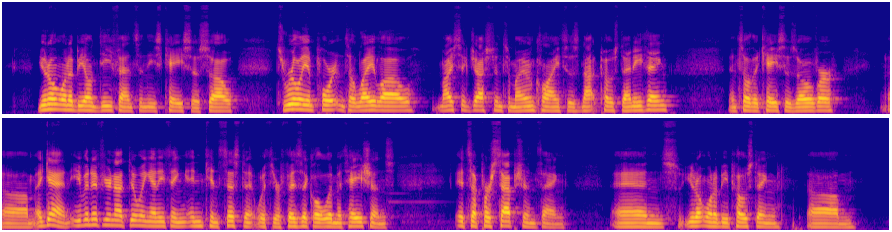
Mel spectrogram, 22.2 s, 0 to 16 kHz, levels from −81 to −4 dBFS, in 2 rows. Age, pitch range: 40-59, 120-140 Hz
